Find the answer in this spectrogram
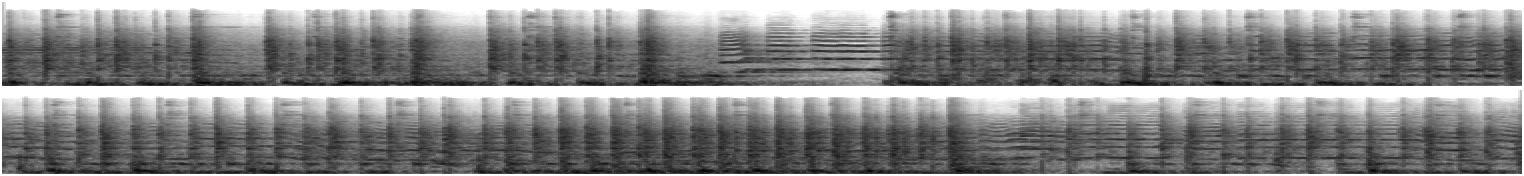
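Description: Naiyandi melam: nadaswaram melody over fast thavil and hand-drum rhythm. The drumming breaks off for a moment about four seconds in while a wind note sounds, then the full ensemble comes back in.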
